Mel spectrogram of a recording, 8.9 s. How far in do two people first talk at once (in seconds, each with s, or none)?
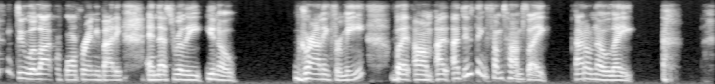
none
